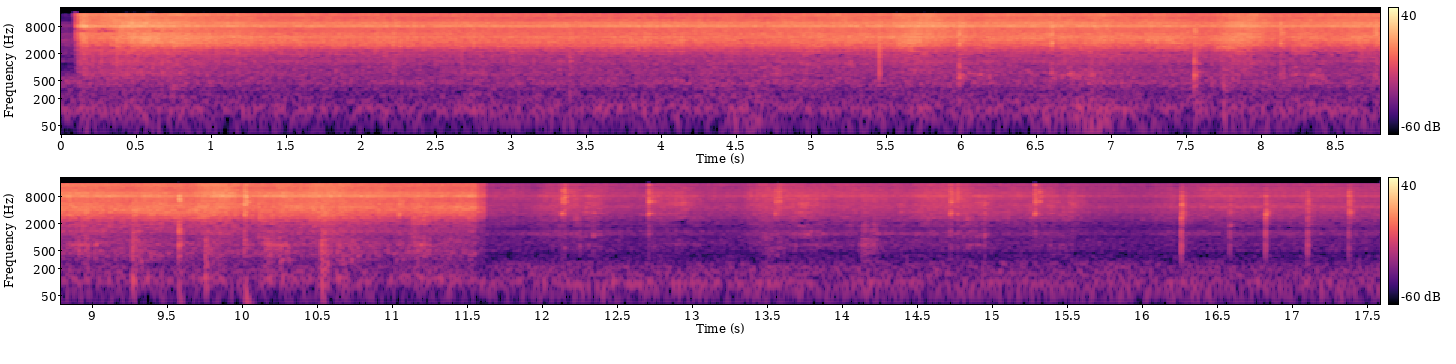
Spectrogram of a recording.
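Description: Small prawns sizzling loudly in hot mustard oil in a metal kadai. The hiss starts abruptly as they go in, runs steadily, then about twelve seconds in drops to a much quieter sizzle with scattered light taps of a spatula.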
